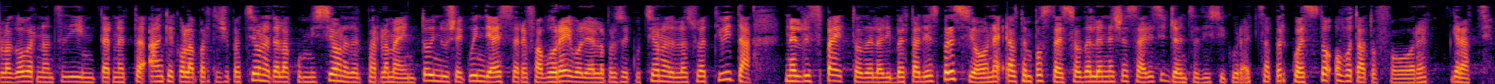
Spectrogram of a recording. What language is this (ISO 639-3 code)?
ita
